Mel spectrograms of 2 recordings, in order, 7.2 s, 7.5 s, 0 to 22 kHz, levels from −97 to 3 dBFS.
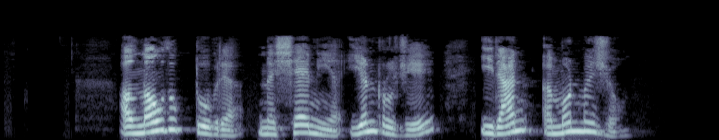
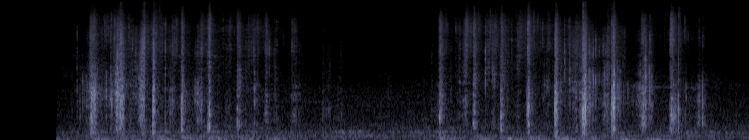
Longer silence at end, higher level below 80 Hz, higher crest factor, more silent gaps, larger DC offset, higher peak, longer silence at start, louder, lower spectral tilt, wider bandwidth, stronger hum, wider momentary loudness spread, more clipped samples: first, 1.05 s vs 0 s; about the same, -64 dBFS vs -66 dBFS; second, 20 dB vs 30 dB; first, 4.76-4.81 s vs none; neither; first, -2 dBFS vs -22 dBFS; first, 1.2 s vs 0.55 s; first, -21 LUFS vs -49 LUFS; first, -5 dB/octave vs -2.5 dB/octave; second, 7.8 kHz vs over 20 kHz; neither; second, 14 LU vs 22 LU; neither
